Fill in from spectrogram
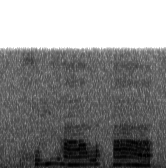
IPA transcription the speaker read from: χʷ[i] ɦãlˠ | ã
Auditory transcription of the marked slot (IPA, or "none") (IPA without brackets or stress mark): i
